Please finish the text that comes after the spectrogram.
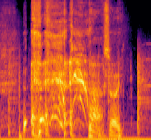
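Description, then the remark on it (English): Loud coughing and spluttering, a run of rough throaty bursts and wet sputters over about two seconds, with no words spoken. “I had a good night last night, and just coughing and spluttering.”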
